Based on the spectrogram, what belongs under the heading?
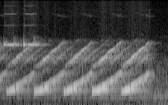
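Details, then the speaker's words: X-Sense WiFi water leak detector base station, sensor set in a lid of water as a test: five fast rising sweeping siren whoops, about three per second, then silenced from the phone; leak alarm siren. "Yeah, this works ideal, and you'll definitely hear that. If you're not where you can hear this beeping thing, you'll definitely hear the siren on that."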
